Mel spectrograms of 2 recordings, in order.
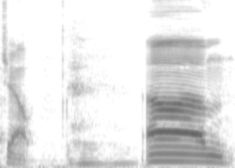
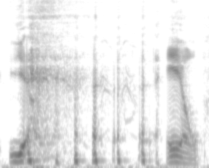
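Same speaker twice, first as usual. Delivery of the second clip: normal talking voice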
